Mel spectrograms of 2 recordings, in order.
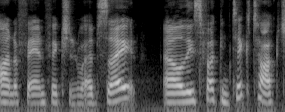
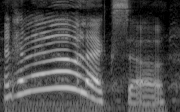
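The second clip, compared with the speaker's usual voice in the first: excited greeting; 9 semitones higher than usual. Real, not acted. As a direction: pitch leaps high on "hello". Greeting a chat viewer.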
